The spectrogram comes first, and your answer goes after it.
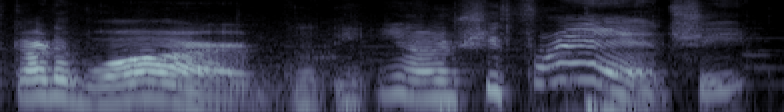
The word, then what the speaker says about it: Gardevoir: How do people What how do people mispronounce that? Gardivoir. Gardavore. Gardavore. People think Gardevore. Yeah, I've heard that before. Gardavore. That's what Cheesel said. Gardavore. Gardavore. A lot. Yeah. Yeah. No, that's Gardevoir.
